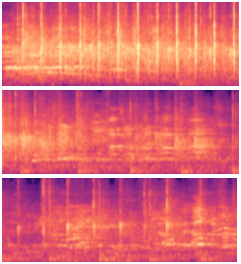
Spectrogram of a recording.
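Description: A basketball bounces rapidly on a hard floor in a large echoing gym.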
